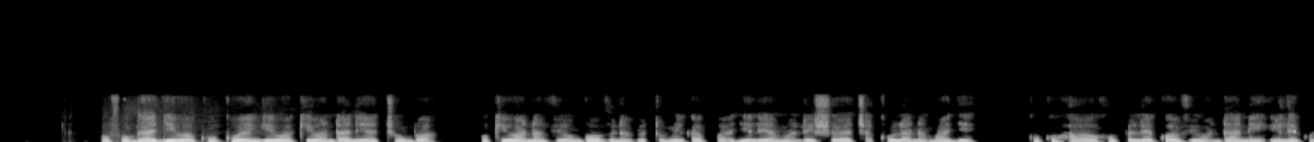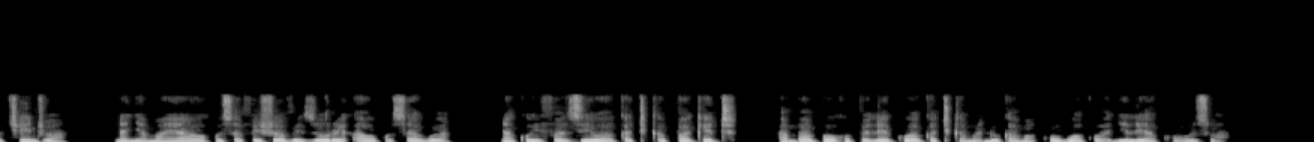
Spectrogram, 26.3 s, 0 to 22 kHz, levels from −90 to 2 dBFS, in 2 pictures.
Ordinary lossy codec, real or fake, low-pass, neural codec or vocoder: MP3, 64 kbps; real; 7.2 kHz; none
